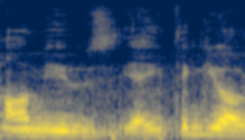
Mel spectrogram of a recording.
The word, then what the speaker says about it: Hormuz: I think it's pronounced Hormuz.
